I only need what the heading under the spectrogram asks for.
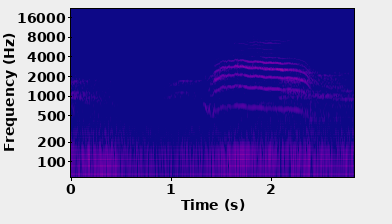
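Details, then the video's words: Angry cat fighting its owner, giving one drawn-out meow that rises and holds steady before cutting off, after a faint short call. "Cat fighting with owner"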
